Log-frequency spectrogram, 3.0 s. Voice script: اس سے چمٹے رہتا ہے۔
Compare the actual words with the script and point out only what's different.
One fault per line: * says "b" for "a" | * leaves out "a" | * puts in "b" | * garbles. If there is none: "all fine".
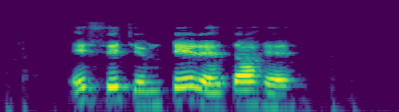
all fine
